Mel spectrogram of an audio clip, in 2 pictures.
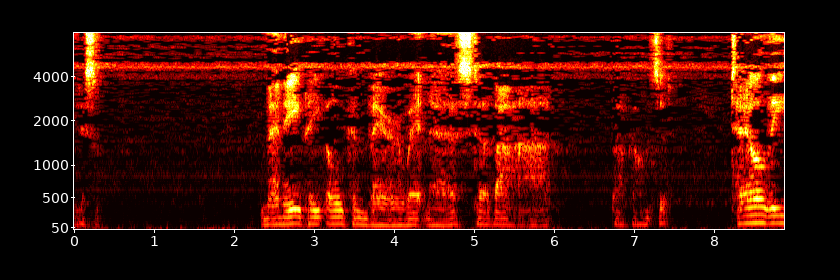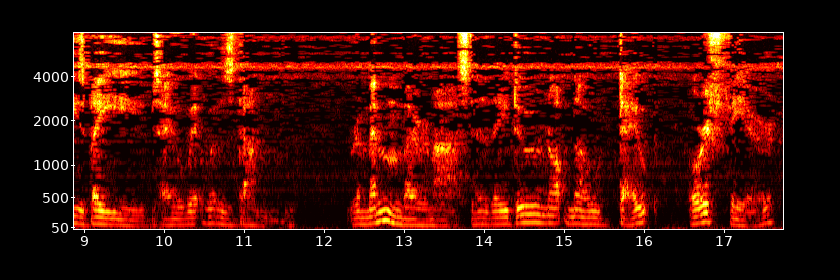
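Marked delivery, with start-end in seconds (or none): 2.3-6.0 Puck, slow and solemn. Acted. Puck's voice in the story. 8.2-17.6 Puck, slow and solemn. Acted. Puck's voice in the story.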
